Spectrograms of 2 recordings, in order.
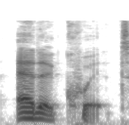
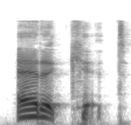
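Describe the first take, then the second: First: The ending is pronounced like 'quit'. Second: The ending is pronounced like 'ket'. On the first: The speaker calls it wrong. "很多人可能会想要把那个quit 念出来，很多人可能会念成adequate. But it's actually not" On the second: The speaker calls it right. "It's etiquette"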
